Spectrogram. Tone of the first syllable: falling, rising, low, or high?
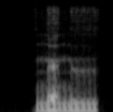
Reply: low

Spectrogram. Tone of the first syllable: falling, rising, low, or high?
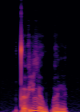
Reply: rising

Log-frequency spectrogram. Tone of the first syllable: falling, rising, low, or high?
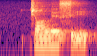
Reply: low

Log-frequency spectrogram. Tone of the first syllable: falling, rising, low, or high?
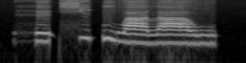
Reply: low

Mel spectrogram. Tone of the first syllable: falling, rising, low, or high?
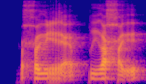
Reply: low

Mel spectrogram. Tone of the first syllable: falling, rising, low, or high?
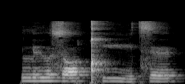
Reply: high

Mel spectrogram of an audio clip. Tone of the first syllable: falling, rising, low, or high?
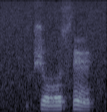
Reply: low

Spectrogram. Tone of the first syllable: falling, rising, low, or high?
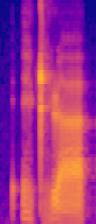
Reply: falling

